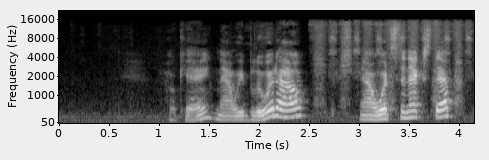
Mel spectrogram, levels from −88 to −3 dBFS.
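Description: There are no technical faults to describe at any point in the audio.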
